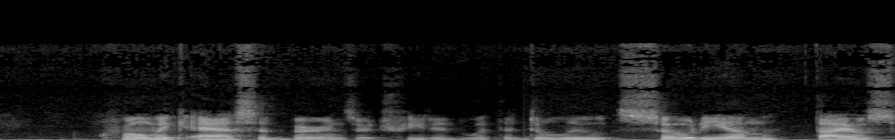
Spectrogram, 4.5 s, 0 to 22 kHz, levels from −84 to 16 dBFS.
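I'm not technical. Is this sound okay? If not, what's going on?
No. From about 1.73 to 2.61 seconds the speech suddenly gets noticeably quieter, then jumps back to normal. This is most likely one channel dropping out: the recording had a left and a right side, one side went missing for that stretch, and with only half the signal feeding what you hear, the level falls. What sets it apart from a full dropout is that the sound never goes silent. It just steps down and back up abruptly.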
